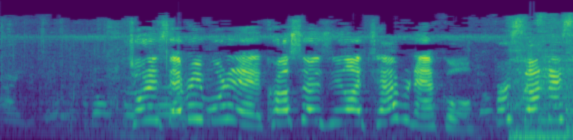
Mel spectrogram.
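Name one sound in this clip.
Two young women talk and laugh close by.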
